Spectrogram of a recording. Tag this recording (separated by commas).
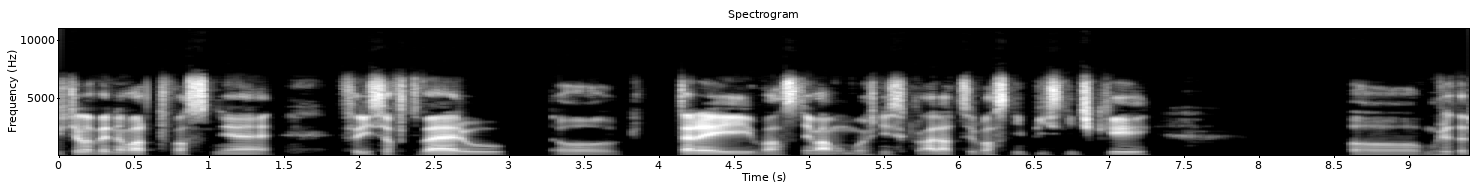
Speech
